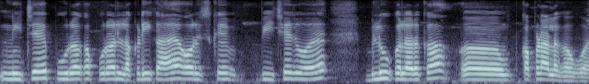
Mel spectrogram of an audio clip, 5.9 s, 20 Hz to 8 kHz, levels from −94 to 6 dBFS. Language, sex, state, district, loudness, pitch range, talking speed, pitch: Hindi, female, Punjab, Fazilka, -17 LUFS, 195-215 Hz, 195 wpm, 205 Hz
